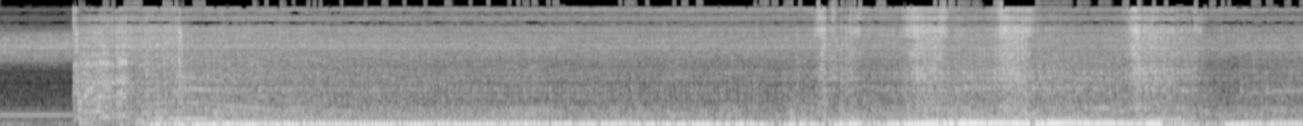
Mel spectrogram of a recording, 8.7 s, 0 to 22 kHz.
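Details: Triumph TR6 being run off an electric fuel pump, choke possibly not working. It catches after a brief crank, then runs lumpy, surging and stumbling with irregular pops. Mixture suspected too rich or lean, unconfirmed. Hard starting, rough running.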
